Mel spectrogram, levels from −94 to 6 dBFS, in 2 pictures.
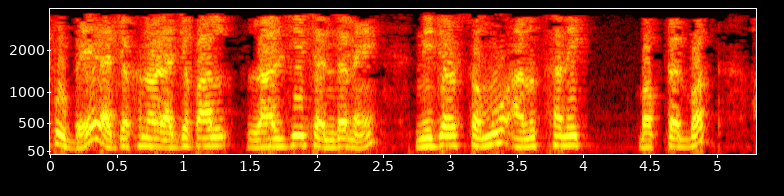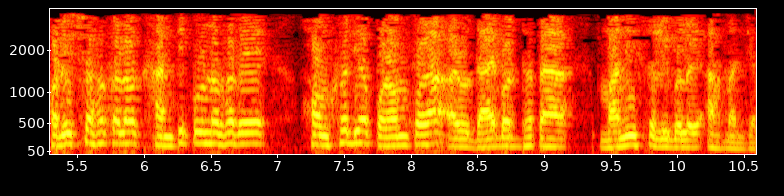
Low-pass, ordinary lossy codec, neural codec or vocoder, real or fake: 3.6 kHz; MP3, 16 kbps; none; real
